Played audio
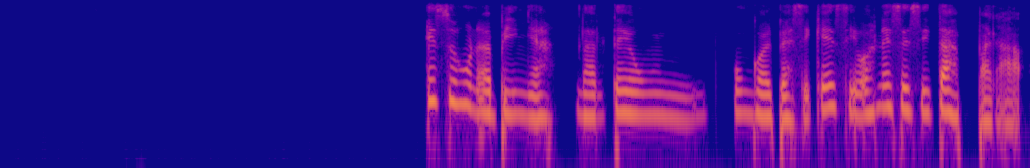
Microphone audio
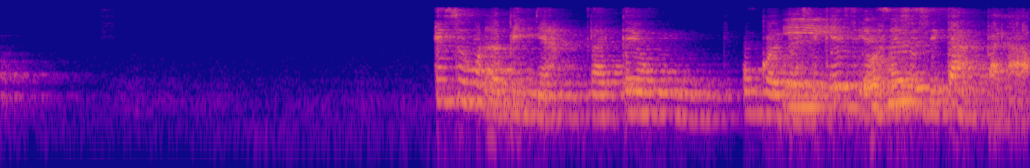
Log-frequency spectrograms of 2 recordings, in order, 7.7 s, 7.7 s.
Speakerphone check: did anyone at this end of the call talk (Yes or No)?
Yes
